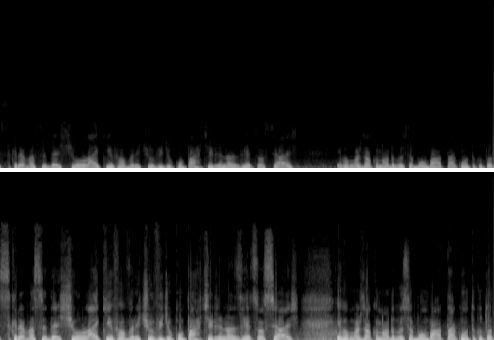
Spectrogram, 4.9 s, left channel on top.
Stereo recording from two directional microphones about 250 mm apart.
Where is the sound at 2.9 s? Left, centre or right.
Centre.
